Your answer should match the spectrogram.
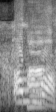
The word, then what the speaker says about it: Allah: Bacanya? Itu Latinnya. Allah.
